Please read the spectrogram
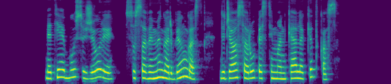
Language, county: Lithuanian, Marijampolė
